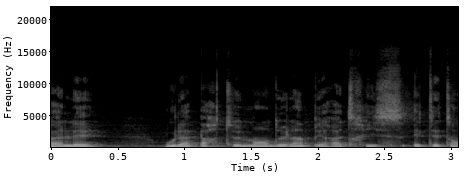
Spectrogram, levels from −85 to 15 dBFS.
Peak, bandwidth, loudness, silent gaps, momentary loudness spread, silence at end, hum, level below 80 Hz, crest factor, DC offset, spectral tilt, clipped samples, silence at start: -16 dBFS; 12.5 kHz; -33 LUFS; none; 6 LU; 0 s; none; -46 dBFS; 16 dB; under 0.1%; -6.5 dB/octave; under 0.1%; 0 s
